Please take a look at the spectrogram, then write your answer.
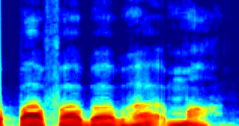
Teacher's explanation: दोनों ओठों के स्पर्श से बोले जाने वाला वर्ण ओष्ठ वर्ण कहलाता है।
